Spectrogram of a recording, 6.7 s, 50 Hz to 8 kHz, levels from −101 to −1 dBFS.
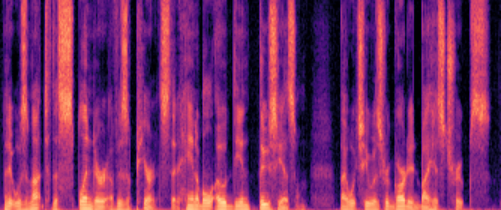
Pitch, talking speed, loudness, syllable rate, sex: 100 Hz, 205 wpm, -17 LUFS, 5.4 syllables/s, male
